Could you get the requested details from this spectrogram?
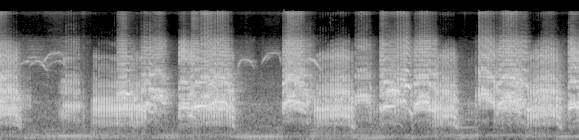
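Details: Sarus crane giving loud, brassy trumpeting calls in bursts of one to two seconds. Brief rising notes sound between the bursts, and the honking phrases repeat with short pauses.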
